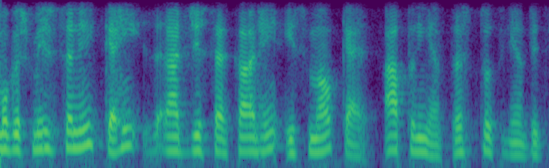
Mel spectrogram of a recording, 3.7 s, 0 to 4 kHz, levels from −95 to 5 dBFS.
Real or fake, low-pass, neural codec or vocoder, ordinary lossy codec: fake; 3.6 kHz; codec, 16 kHz in and 24 kHz out, 0.6 kbps, FocalCodec, streaming, 2048 codes; Opus, 16 kbps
